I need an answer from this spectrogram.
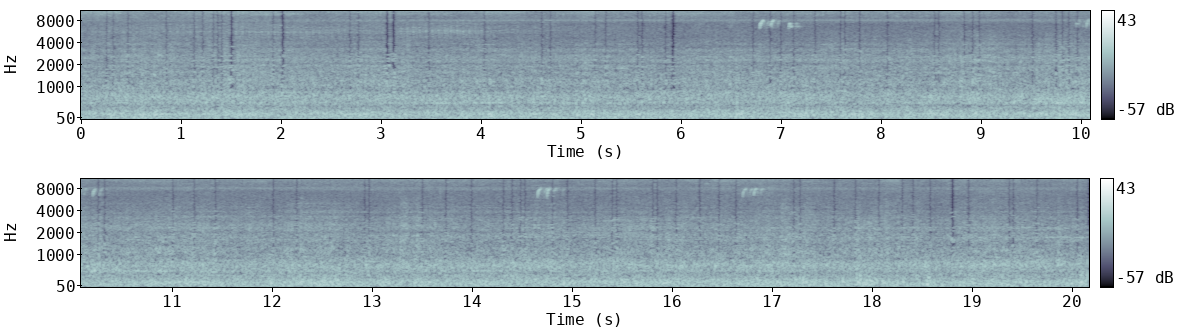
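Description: A train rolling past: a steady, loud rumble of wheels and cars on the rails, with a few brief high squeaks.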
